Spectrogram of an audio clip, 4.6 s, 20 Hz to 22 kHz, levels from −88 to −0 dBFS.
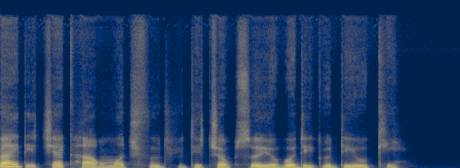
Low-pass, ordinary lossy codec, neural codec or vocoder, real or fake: none; none; autoencoder, 48 kHz, 32 numbers a frame, DAC-VAE, trained on Japanese speech; fake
